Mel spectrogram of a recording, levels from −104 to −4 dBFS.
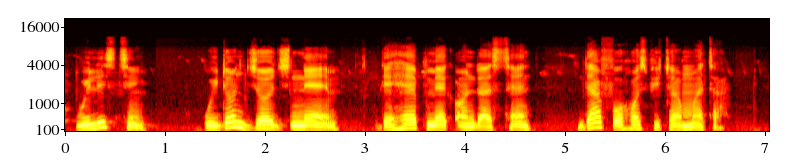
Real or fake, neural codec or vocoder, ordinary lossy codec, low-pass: real; none; none; 10.8 kHz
